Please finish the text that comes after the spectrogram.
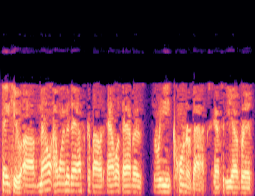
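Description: A man's voice: mid-range voice, fairly even intonation, moderate pace. A male reporter asking a press question on a telephone conference call. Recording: noisy phone line.

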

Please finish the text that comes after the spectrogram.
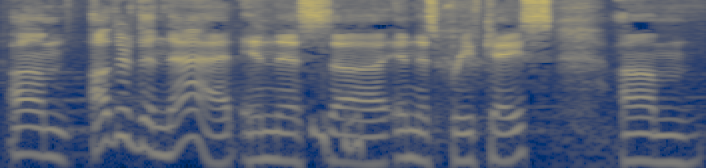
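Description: A man's voice: mid-range voice, slow pace, a little hiss or hum. A man hosting a live podcast at a convention, playful and hesitant, often restarting his sentences. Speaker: podcast host. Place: convention floor.

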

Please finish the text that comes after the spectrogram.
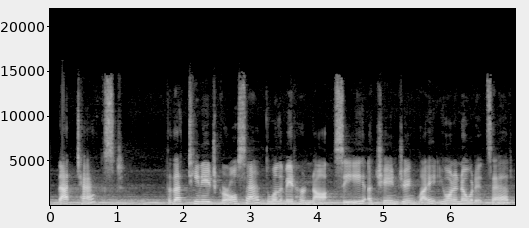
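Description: An actress playing a grieving, lonely woman in an intimate audio drama, speaking in a halting, confessional way. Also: medium pitch, vocal fry, loud music behind the voice. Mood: bitter, hurt.

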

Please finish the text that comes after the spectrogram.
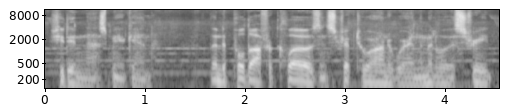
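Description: An actor playing a wary, easygoing young man in an audio drama, hesitant and low-key, who also narrates his own eerie story. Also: fast talker, music in the background. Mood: tense narration. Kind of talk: audio fiction acting with first-person narration.

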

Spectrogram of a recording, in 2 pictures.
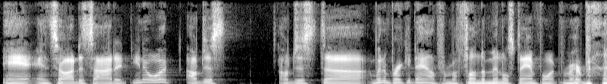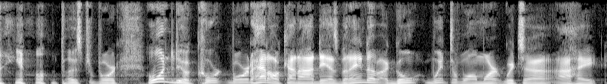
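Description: A hoarse man hosting a podcast, rambling in a folksy, self-deprecating way. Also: mid-range voice, lively intonation, brisk. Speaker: podcast host. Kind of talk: casual rambling monologue.

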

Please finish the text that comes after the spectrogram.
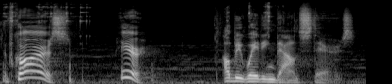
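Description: Courteous, sinister landlord, swooping intonation. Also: male voice, medium pitch, wildly swooping pitch, creaky, pushed and bright, faint music behind, heavily acted. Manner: formal, polite, measured, evasive. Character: courteous, faintly sinister male landlord of an apartment building. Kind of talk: modern audio drama acting.

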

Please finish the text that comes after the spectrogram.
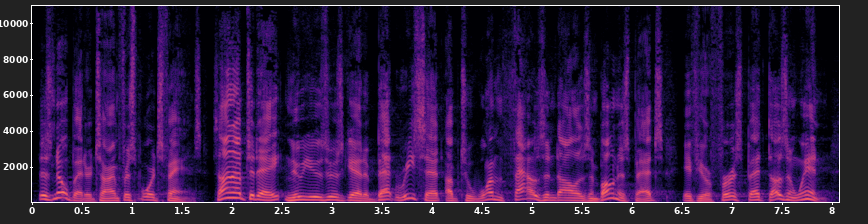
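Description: Upbeat man reading a sports betting ad. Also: on the high side. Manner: upbeat salesy read. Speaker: ad announcer. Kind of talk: read sportsbook advertisement.

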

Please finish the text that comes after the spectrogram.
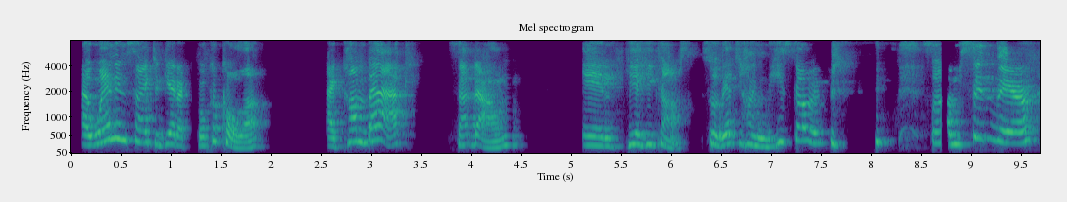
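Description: A woman in her thirties telling a story in a casual, animated way, often laughing. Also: high-pitched, roomy sound. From Kenya. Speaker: guest.

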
